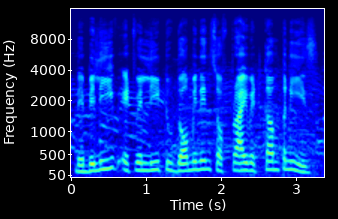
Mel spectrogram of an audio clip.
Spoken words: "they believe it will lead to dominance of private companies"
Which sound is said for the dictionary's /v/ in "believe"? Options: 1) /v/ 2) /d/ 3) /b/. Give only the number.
1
